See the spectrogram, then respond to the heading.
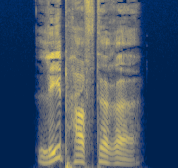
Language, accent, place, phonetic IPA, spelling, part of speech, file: German, Germany, Berlin, [ˈleːphaftəʁə], lebhaftere, adjective, De-lebhaftere.ogg
- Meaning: inflection of lebhaft: 1. strong/mixed nominative/accusative feminine singular comparative degree 2. strong nominative/accusative plural comparative degree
